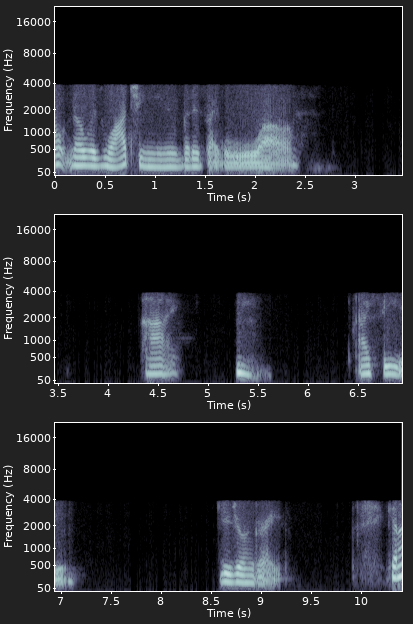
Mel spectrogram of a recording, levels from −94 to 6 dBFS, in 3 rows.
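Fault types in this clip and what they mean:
tandem speech coding: The speech was decoded and re-encoded several times, each codec compounding the last one's damage, which sounds like about four stages, one low-rate. It is rough and warbly, and a spectrogram shows nothing above 3.8 kHz and smeared, blotchy harmonics.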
